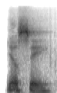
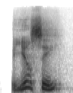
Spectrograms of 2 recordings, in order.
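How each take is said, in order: First: Said in the usual way. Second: Higher, sing-song "you'll see"; teasing. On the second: Real, not acted. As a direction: lilt "you'll see" up like a knowing tease. Taunting rise vs plain repeat.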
